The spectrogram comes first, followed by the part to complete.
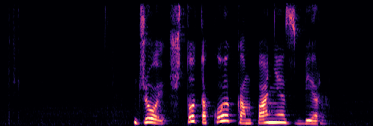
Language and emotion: Russian, neutral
